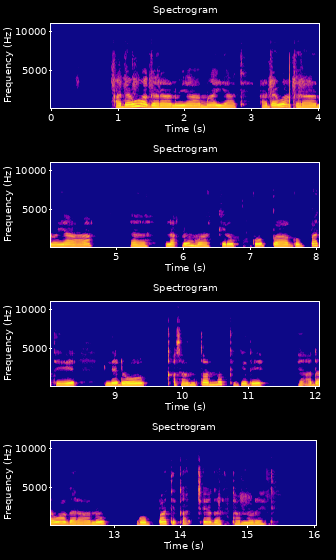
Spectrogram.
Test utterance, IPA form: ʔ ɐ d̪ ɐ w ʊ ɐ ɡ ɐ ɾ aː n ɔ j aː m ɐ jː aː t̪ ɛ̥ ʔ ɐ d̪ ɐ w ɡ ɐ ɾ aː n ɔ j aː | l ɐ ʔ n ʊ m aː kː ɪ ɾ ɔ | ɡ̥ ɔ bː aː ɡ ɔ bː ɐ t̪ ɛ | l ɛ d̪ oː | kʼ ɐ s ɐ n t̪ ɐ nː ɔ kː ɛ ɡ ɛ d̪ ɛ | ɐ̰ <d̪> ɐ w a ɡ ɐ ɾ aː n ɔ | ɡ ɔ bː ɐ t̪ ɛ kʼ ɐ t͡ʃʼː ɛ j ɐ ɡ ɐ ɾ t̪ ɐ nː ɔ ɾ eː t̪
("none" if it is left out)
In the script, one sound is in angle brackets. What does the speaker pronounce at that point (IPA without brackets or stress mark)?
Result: d̪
